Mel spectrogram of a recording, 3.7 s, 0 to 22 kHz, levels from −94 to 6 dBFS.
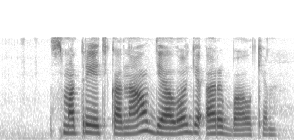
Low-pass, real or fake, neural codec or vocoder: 7.2 kHz; real; none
